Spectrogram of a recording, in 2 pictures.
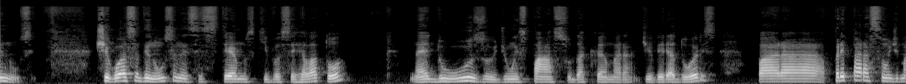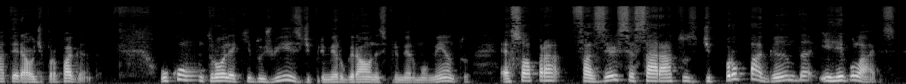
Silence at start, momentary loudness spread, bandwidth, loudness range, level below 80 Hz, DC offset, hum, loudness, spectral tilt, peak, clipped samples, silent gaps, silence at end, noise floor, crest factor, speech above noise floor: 0 s; 10 LU; 16 kHz; 3 LU; -58 dBFS; under 0.1%; none; -19 LUFS; -7 dB/octave; 0 dBFS; under 0.1%; none; 0.15 s; -52 dBFS; 18 dB; 34 dB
